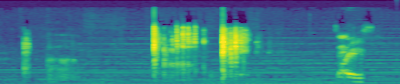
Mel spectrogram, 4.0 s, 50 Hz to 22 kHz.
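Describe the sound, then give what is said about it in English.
A six-sided die is rolled (1d6) in a game, rattling and clattering across a hard surface in two quick bursts of sharp clicks, followed by a brief murmur of voices. “Alright, let's do it again. Roll 1d6.”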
